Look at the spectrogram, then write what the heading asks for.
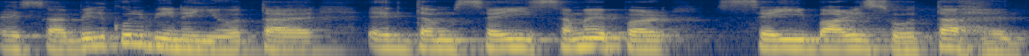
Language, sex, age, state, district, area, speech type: Urdu, male, 18-30, Bihar, Darbhanga, rural, spontaneous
